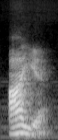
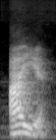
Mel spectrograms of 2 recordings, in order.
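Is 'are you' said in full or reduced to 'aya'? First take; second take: reduced; reduced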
